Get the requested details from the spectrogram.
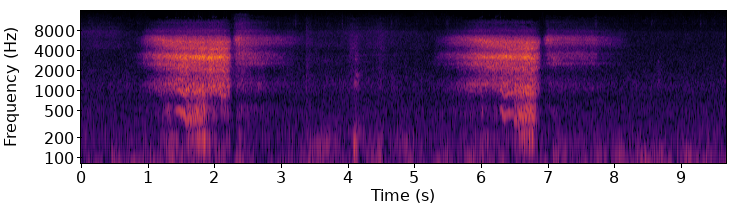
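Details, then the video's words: Fourteen-year-old pit bull Acorn, rescued from the Cuyahoga County Animal Shelter, snores while sleeping deeply: two long, hissing, raspy snores about five seconds apart, each swelling then cutting off with a snort. "Acorn Sleeping - Relax with a Snoring Senior Dog"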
